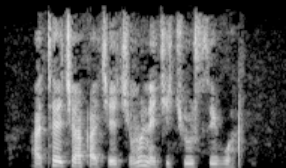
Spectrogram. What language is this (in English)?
Ganda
